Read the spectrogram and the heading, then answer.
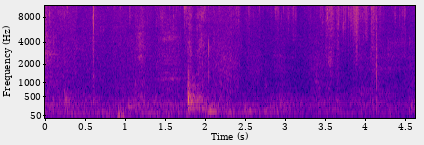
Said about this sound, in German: aus den Schweinebacken das fette Fleisch für die Bratwurst rausgeschnitten. In dem Vorgang hören wir hier.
